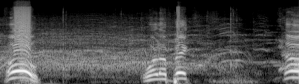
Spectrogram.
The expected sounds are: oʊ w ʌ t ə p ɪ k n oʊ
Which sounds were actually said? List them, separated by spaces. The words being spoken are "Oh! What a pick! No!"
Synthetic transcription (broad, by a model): oʊ w ʌ t ə b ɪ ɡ n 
